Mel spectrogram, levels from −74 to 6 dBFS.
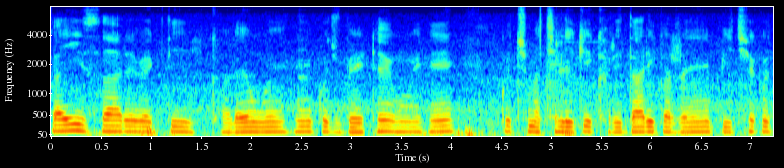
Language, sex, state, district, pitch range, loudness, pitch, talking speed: Hindi, male, Uttar Pradesh, Jalaun, 110-125 Hz, -16 LUFS, 120 Hz, 160 wpm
